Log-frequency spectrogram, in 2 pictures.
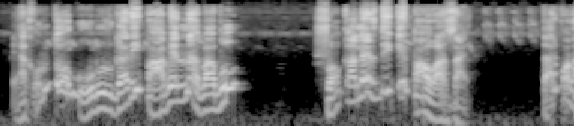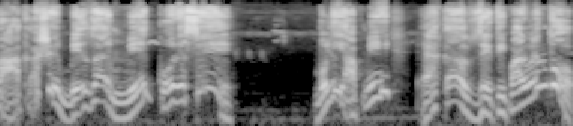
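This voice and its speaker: A cartoonish character voice. It speaks at a fairly slow pace. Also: man, high pitch for a man. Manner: chatty, warm.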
